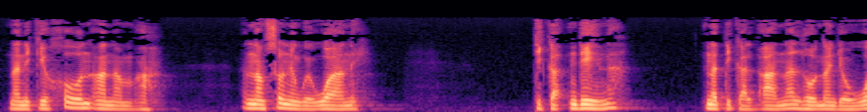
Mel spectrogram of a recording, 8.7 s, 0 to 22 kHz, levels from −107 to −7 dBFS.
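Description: Throughout the speech, the encoder appears to have run short of bits and, to cope, discarded everything above 11.4 kHz while dropping weak frequency lines that switch on and off between frames. The result is a dull top end and a watery, swirling texture around sibilants, with plainly audible smearing on consonant onsets. The cause is likely heavy MP3 compression, and the degree of damage fits a bitrate of around 48 kbps.

From 5.31 to 5.34 s, a sharp onset landed late in a transform block, so the quantisation noise sized for that loud moment was spread back across the quiet stretch just before it. This pre-echo appears as a hiss lasting about 33 ms that runs ahead of the attack, which itself arrives softened and blurred rather than crisp.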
